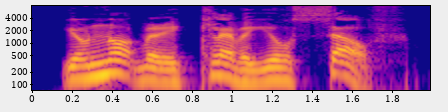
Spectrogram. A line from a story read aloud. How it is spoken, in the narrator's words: Klaus said fiercely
